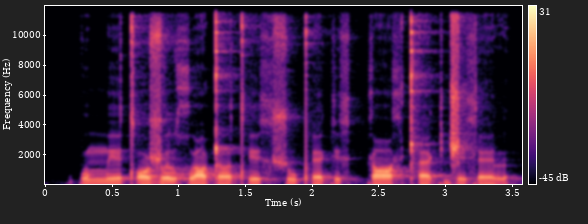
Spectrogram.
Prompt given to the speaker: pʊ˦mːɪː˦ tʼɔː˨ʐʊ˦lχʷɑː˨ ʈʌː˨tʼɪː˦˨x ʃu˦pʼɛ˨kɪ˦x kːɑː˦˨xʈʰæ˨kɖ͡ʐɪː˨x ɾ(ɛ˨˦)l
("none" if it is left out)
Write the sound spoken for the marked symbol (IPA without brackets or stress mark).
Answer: ɛ˨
